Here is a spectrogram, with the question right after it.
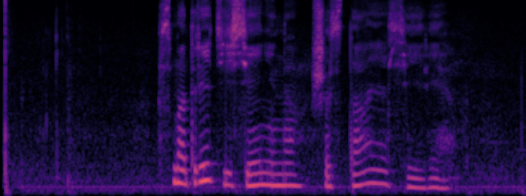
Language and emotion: Russian, neutral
